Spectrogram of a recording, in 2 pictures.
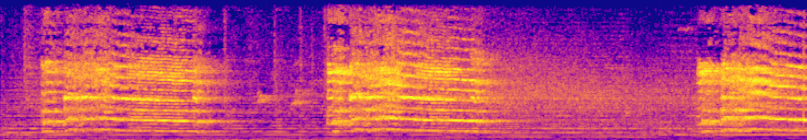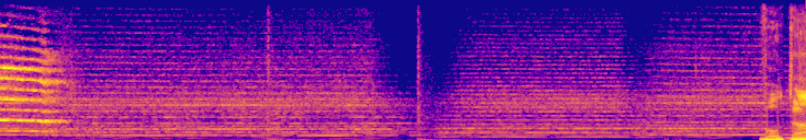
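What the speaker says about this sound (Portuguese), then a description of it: "Imediatamente o galo cantou." Rooster crowing three times in strong, rising-then-falling calls, loud and near, followed by a steady background hum with a sharp knock at the end.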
